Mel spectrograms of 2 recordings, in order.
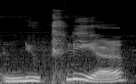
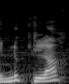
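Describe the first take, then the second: First: The word is pronounced slowly and carefully. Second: The word is pronounced in a mangled way. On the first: The speaker calls it right. "I have to say it like that" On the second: The speaker calls it wrong. "otherwise I will say nuclear and mess it up"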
